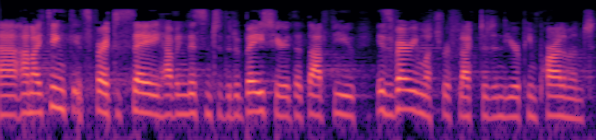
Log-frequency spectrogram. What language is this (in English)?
English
